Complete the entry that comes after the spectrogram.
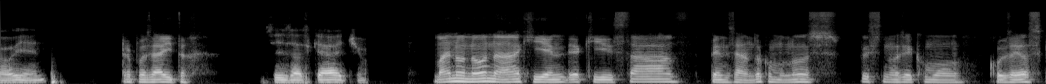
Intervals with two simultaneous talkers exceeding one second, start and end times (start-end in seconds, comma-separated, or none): none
